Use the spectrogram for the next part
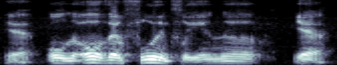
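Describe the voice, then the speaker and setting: A man's voice: on the low side, a little slow, a little mellow. A young man from Bosnia, whose first language is Bosnian, hosting a casual live chat in a laid-back way with frequent laughs. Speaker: live stream host.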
